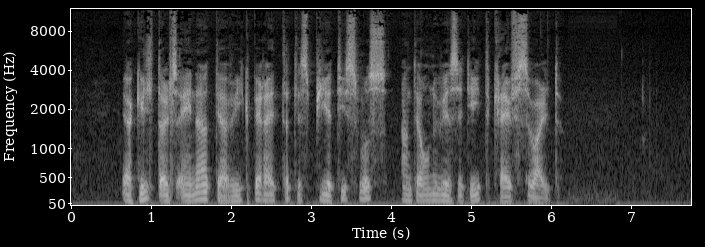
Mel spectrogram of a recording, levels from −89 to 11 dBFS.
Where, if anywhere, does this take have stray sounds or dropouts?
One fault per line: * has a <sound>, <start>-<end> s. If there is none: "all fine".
all fine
